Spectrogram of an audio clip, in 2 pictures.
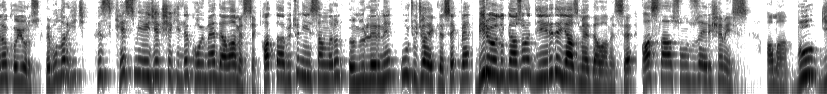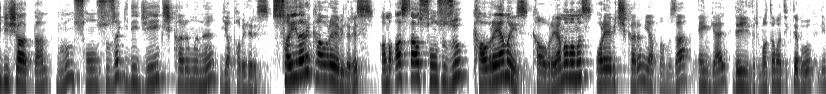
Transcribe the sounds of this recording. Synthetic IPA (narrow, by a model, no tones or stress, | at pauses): nakʰo̞jujo̞ɾuz̥vɛbunlˠaɾɯɦit͡ʃhɯzcʰɛsmijeed͡ʒɛcʃe̞cʰilʲd̪ɛkʰo̞jmajad̪e̞vaːmɛt̪sɛchat̪ʰːaːbyt̪ʰyninsanlˠaɾɯnø̞myɾlʲe̞ɾiniut͡ʃud͡ʒaɛclʲe̞sɛcvɛbiɾø̞lʲd̪yc̚t̪ʰænso̞nɾad̪ije̞ɾid̪ɛjazmajad̪e̞vaːmɛt̪sɛaslˠaːso̞ns̬uzae̞ɾiʃeme̞jiz̥ | amabuɟid̪iʃaːt̪ːanbununso̞nsuzaɟid̪ed͡ʒejit͡ʃʰɯ̥kʰaɾɯmɯnɯjapʰabilʲiɾiz̥sajɯlˠaɾɯkʰavɾajabilʲiɾiz̥amaʔaslˠaːso̞ns̬uzukʰavɾajamajɯz̥kʰavɾajamamamɯz̥o̞ɾajabit͡ʃʰɯ̥kʰaɾɯmjap̚mamɯzaɛɲɟælʲd̪e̞jilʲd̪iɾmat̪ʰe̞mat̪ʰi̥c̚t̪ɛbu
